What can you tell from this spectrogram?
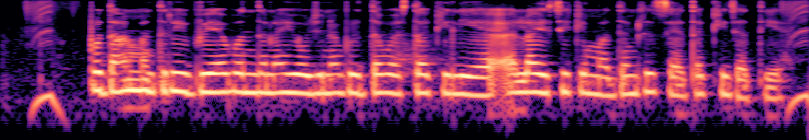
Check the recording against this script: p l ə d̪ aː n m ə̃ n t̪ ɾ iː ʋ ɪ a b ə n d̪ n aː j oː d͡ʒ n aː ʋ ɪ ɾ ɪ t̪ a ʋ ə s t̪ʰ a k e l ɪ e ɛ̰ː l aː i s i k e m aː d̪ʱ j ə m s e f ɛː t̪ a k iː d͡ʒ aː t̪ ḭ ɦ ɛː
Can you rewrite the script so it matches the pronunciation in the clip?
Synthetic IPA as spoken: p ɾ ə d̪ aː n m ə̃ n t̪ ɾ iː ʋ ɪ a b ə n d̪ n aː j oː d͡ʒ n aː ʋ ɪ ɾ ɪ d̪ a ʋ ə s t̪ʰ a k e l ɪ e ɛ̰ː l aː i s i k e m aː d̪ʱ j ə m s e s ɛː t̪ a k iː d͡ʒ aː t̪ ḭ ɦ ɛː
